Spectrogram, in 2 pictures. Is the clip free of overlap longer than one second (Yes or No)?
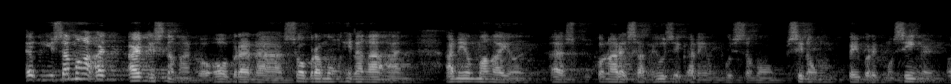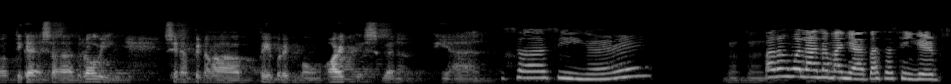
Yes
